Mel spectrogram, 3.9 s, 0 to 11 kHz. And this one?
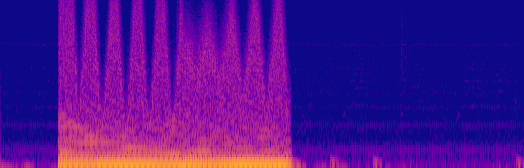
BassSynthRight 1 in A
Bass Sample Mono (Right of the Stereo), created with Triton LE 2 Step Bass with LFO.
Bass, Dubstep, LFO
